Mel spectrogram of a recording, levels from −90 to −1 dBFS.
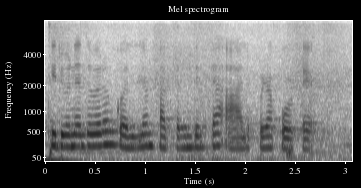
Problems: constant background noise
